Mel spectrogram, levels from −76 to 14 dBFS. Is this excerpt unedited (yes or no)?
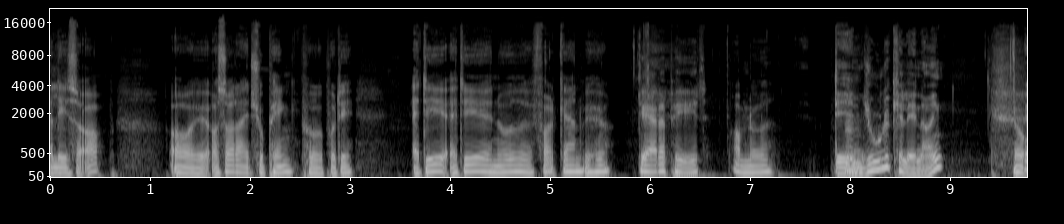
no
